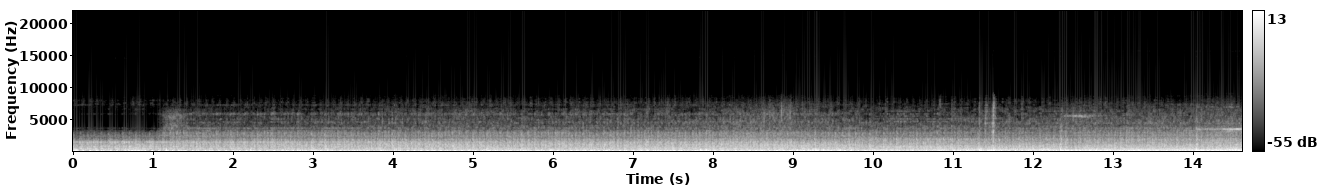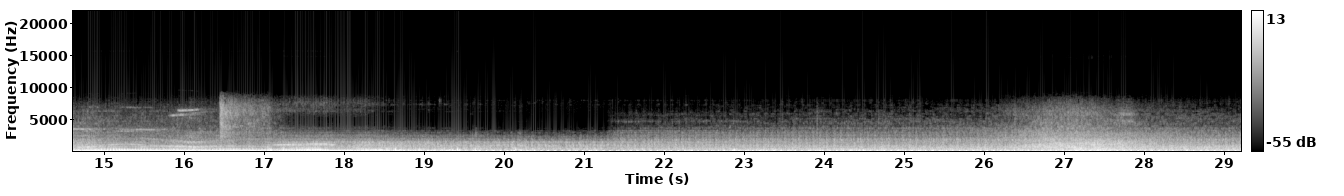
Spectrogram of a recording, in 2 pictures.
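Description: Honda CB125F's single-cylinder engine running on the move in traffic. Its pitch rises and falls a few times around the middle as the bike accelerates and eases off. A brief hiss comes near the end.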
